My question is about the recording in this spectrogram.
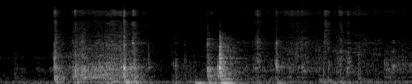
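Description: Unpacking a cardboard shipping box on a workbench: rustling and scraping of packaging from about half a second in, then a dull thump about two seconds in and lighter handling clicks.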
